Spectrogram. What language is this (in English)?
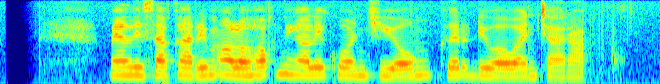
Sundanese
